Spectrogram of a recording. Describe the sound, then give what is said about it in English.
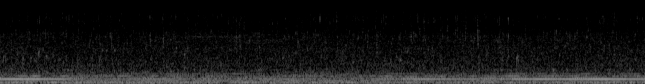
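Water tumbles down a series of stepped stones in a garden water feature, giving a steady, even rush and patter that holds at the same level throughout, with a faint low hum underneath and no talk. “it falls and tumbles down a series of stepped stones, creating the most lovely water feature.”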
